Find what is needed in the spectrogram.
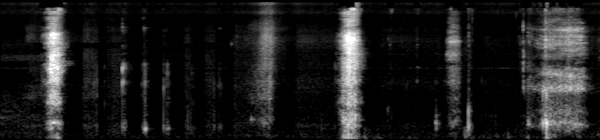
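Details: Two sharp, loud sneeze bursts with sniffing and small nasal noises between them; sneezing with sniffles.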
